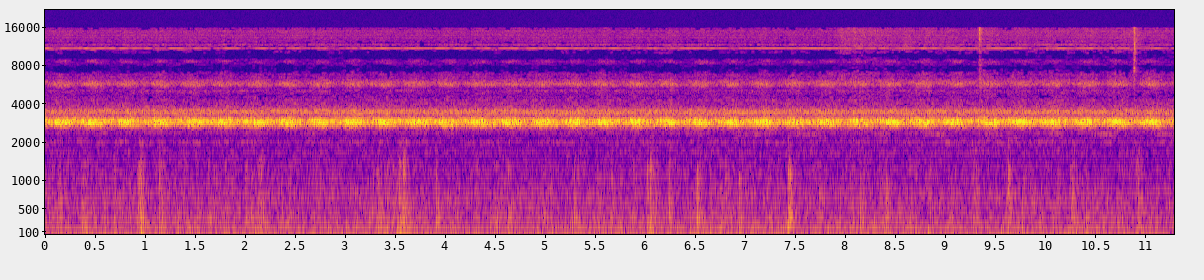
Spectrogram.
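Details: A chorus of crickets at Lake Arrowhead, California, holds one unbroken high-pitched trill for several seconds. Faint clicks and a low background hum sit underneath.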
